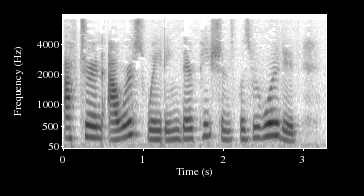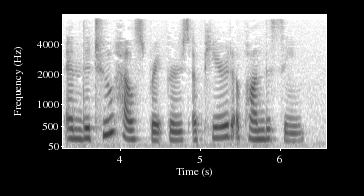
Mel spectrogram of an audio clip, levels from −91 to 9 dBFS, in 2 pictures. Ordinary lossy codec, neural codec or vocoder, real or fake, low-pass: MP3, 32 kbps; codec, 16 kHz, 0.9 kbps, LongCat-Audio-Codec; fake; 7.2 kHz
